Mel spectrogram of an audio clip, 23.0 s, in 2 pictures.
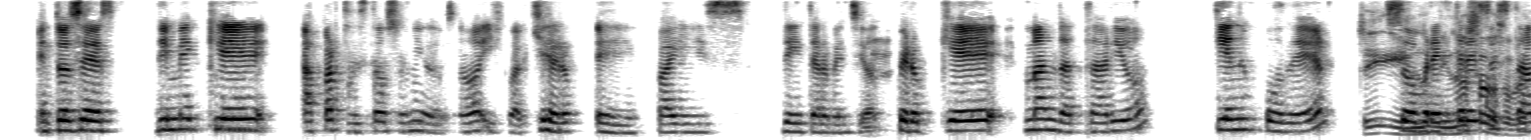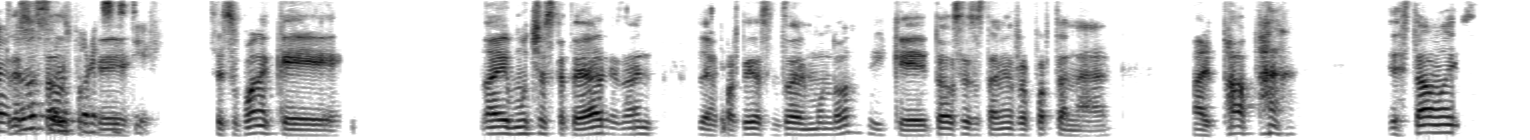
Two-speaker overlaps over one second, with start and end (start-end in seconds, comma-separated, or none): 10.4-12.4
